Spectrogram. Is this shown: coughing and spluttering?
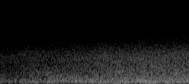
no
